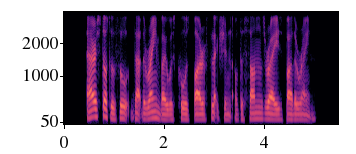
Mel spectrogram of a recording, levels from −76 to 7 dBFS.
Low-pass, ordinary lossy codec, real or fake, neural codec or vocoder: 3.6 kHz; none; fake; codec, 16 kHz, 8 kbps, FunCodec, trained on LibriTTS, 25 frames a second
